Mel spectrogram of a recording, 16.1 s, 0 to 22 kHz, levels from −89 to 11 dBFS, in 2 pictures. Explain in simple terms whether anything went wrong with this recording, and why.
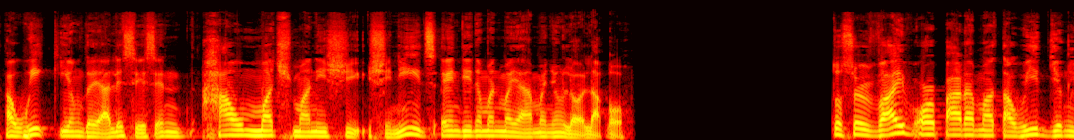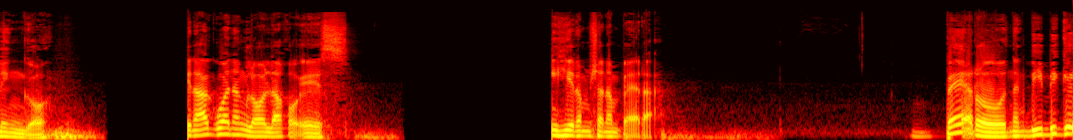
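Three times the speech jumps in abruptly, missing its opening sounds: at 6.08 s before "survive or para matawid", at 9.32 s, and at 12.05 s before "siya ng pera". This is a clipped start after a pause. During each silence, the playback device dozes off and takes about 0.15 seconds to wake, cutting off the beginning of what follows.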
